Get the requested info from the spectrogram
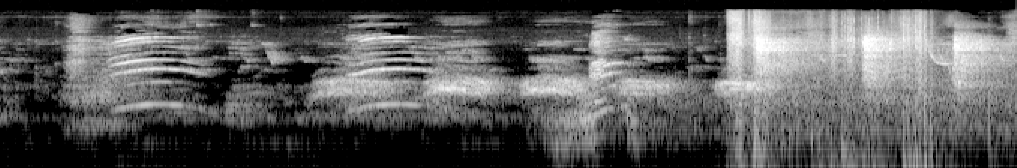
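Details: Cat hungry in the morning meows twice in curved, whiny calls, softer murmurs follow, then a burst of loud rustling and handling noise covers the end.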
